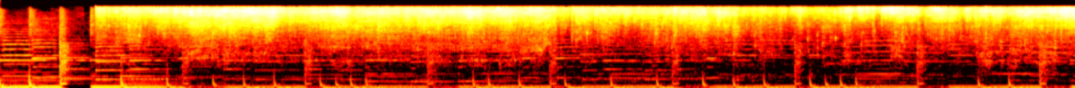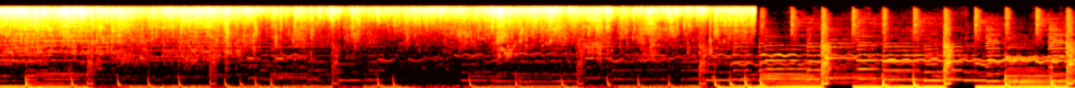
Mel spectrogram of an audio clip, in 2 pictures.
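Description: Handheld shower head spraying water onto a dog's coat in a wooden tub, a steady hiss that starts about a second in and cuts off near the end.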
